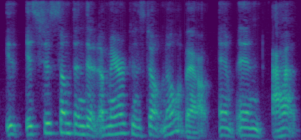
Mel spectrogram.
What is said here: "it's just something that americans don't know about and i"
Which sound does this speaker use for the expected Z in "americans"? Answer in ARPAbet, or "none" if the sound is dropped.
Z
